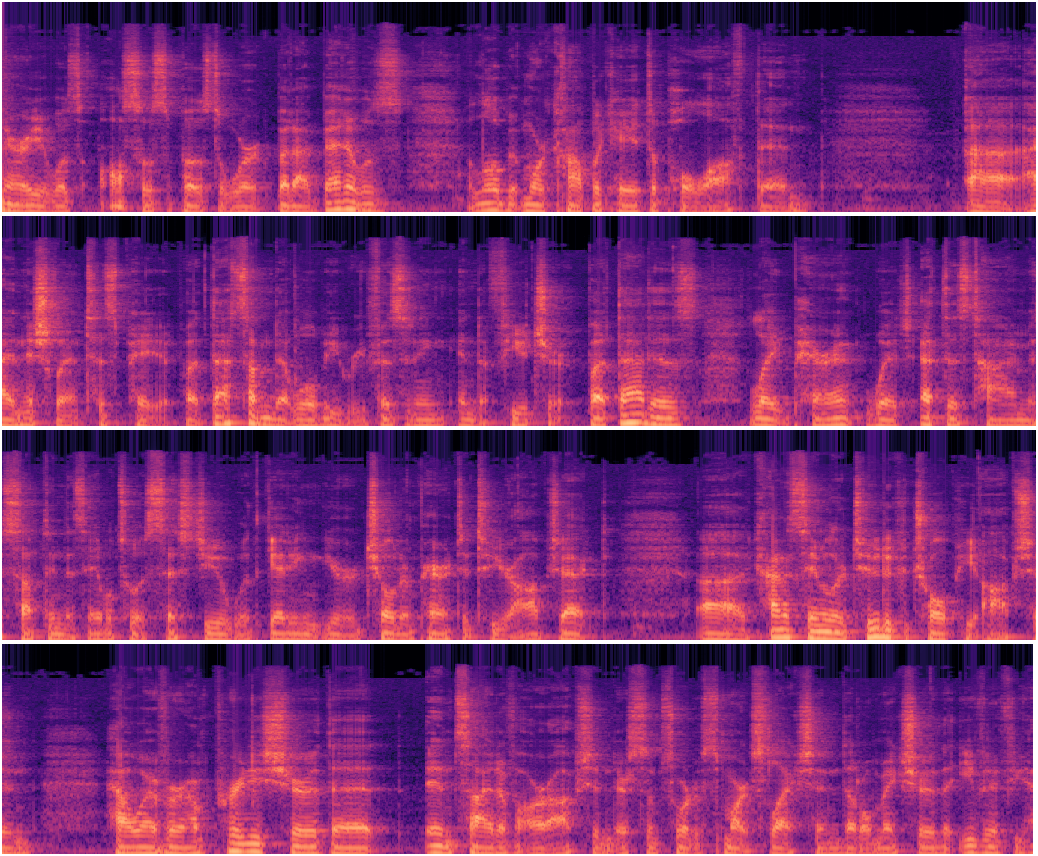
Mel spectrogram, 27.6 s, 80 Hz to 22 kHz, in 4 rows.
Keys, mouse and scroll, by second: 8.5-9.7 scroll up 1, 10.4 middle click, 22.1 q.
